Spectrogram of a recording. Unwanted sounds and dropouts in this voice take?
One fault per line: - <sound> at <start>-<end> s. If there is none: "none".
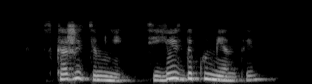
none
